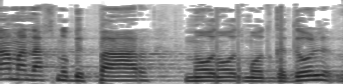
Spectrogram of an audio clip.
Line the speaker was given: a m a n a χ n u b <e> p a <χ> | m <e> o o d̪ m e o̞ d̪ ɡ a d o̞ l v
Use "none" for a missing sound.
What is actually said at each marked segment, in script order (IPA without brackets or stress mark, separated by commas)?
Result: e, ʁ, e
